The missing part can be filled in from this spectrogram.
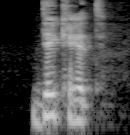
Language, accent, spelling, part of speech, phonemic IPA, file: French, Canada, décrites, verb, /de.kʁit/, LL-Q150 (fra)-décrites.wav
- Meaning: feminine plural of décrit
